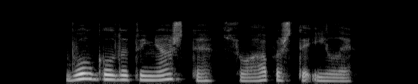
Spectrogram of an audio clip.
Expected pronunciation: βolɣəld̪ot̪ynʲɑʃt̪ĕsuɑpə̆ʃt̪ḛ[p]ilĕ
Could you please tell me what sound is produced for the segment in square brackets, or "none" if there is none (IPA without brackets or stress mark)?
ʔ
